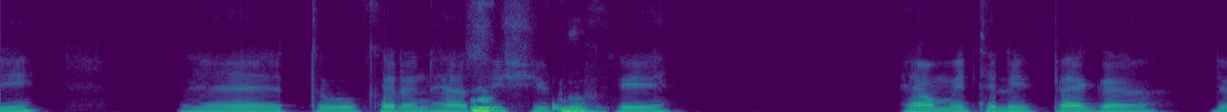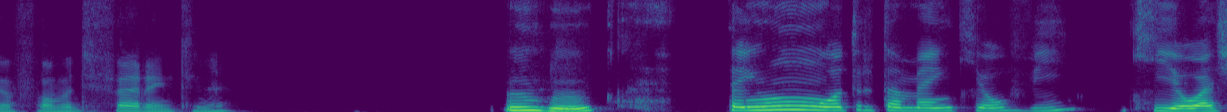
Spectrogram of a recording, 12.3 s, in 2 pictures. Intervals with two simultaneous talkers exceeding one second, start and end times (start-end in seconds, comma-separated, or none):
none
